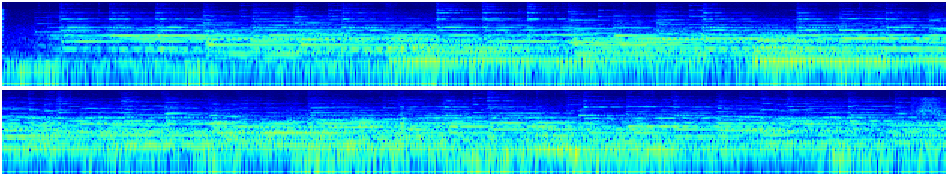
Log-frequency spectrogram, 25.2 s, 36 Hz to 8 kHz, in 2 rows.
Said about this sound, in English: hopefully, our listeners all recognize that tune. But did you know that it was being played by the bells in the Canadian Parliament building in honor of May the 4th?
